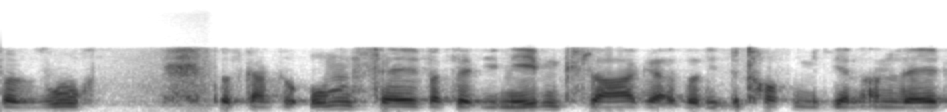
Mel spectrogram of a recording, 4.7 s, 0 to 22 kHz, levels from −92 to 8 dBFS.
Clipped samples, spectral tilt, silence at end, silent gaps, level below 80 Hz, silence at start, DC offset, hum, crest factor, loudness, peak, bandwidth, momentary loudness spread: under 0.1%; -9 dB/octave; 0 s; none; -68 dBFS; 0 s; under 0.1%; none; 12 dB; -15 LUFS; -2 dBFS; 3.9 kHz; 8 LU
